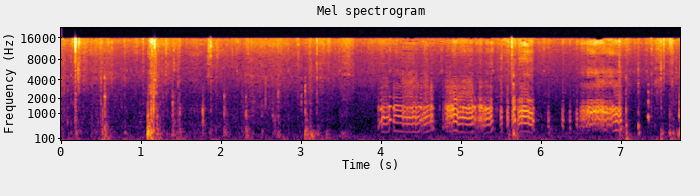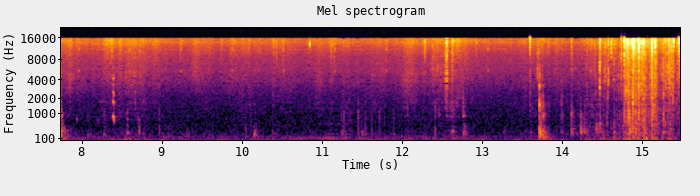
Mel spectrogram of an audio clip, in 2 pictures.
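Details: Two ferrets, a larger female and a baby male, playing together indoors; a run of soft, rapid chuckling dook clucks over about three seconds mid-clip, surrounded by crinkling and scrabbling rustles of their tussle.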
